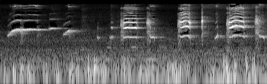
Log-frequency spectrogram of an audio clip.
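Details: Singing pet cockatiel in a happy mood gives long steady whistles, then a burst of rapid ringing chirps in quick pairs, against low background rumble.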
